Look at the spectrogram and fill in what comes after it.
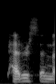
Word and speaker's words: Pedersen: I mean, I believe Peder- Pedersen. That's how you say it, right? Yeah. Yeah, he he had something like what was it like five or six points in the first five games, I believe.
